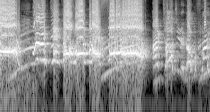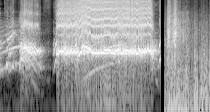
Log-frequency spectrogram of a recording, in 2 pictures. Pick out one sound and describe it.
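A young woman shouts and laughs close by.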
